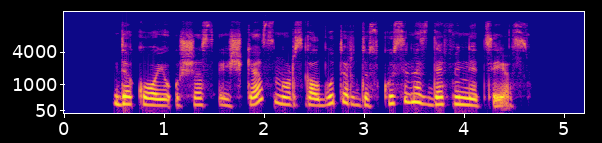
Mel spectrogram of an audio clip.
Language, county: Lithuanian, Šiauliai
